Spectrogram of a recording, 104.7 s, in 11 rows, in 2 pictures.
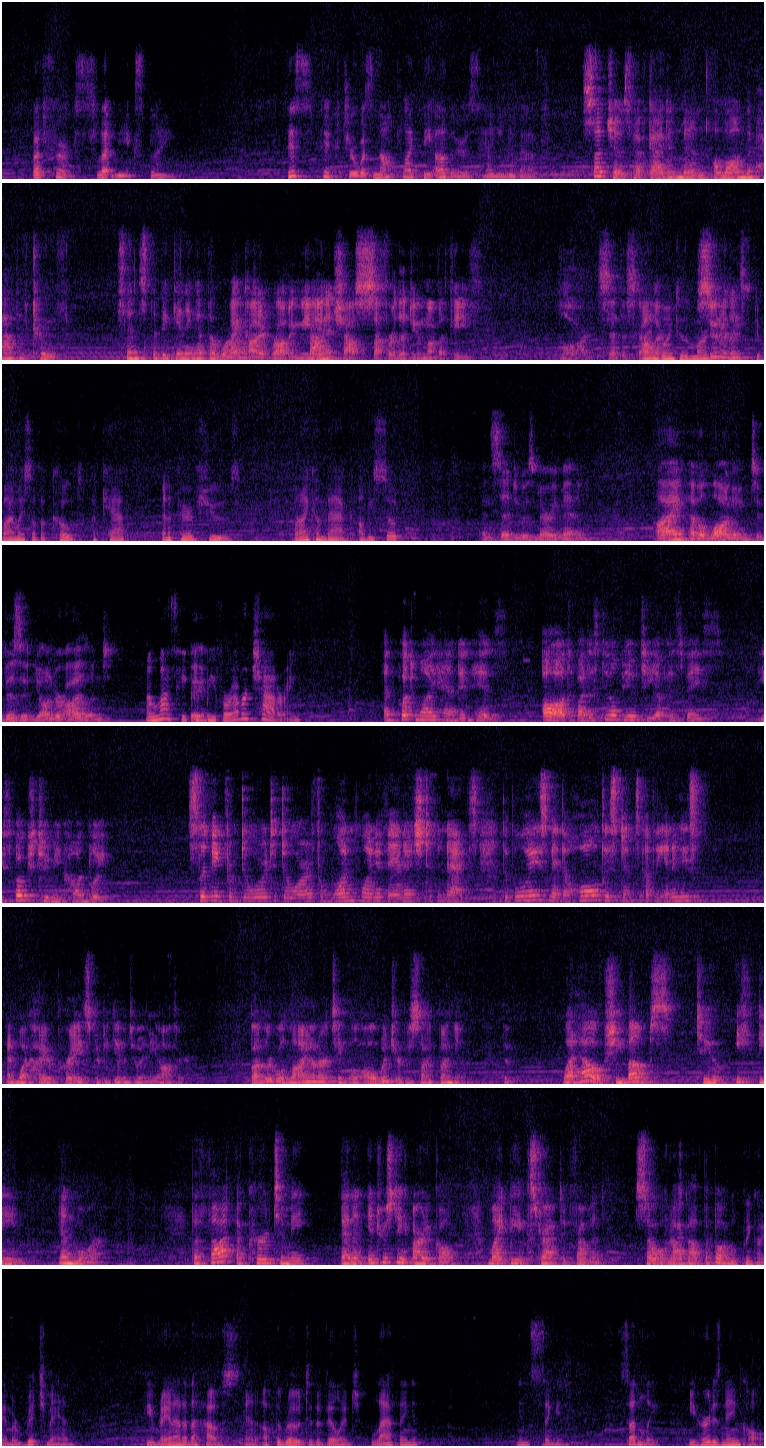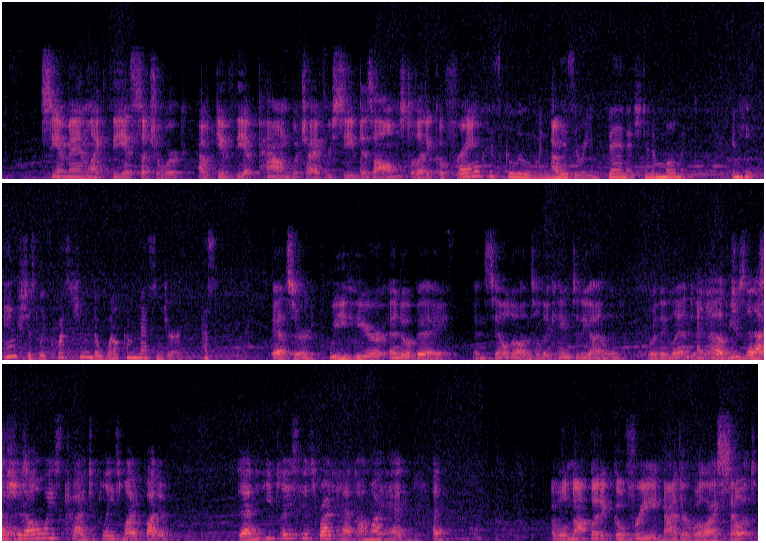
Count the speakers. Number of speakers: nine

